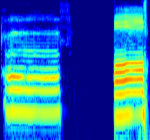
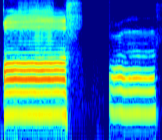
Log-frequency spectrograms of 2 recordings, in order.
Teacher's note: الف کو نہیں باریک نہیں کرنا، الف کو بھی موٹا رکھنا ہے. قاف، آخر تک موٹا ہوگا یہ.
